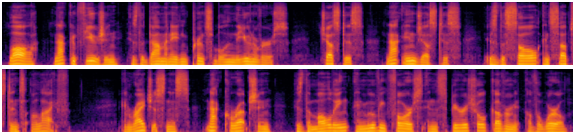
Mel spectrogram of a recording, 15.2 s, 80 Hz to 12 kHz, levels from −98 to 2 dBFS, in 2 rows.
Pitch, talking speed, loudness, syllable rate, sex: 110 Hz, 145 wpm, -20 LUFS, 5.3 syllables/s, male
